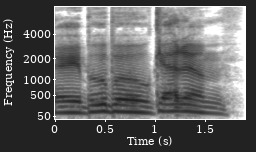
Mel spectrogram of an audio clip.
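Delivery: very slow, drawn-out zombie cartoon-bear voice. Joking that the zombie bear in the fight speaks: zombie Yogi Bear voice. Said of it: "It's a big zombie Yogi Bear".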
